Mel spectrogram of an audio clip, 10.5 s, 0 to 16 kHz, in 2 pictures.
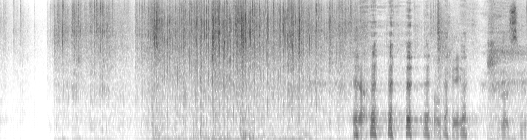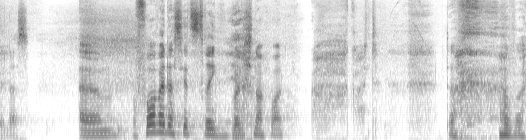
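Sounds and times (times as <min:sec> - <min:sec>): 
bag being crinkled: 0:00.0 - 0:04.9
laughter: 0:03.5 - 0:05.4
speech: 0:03.5 - 0:08.5, 0:09.8 - 0:10.5.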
